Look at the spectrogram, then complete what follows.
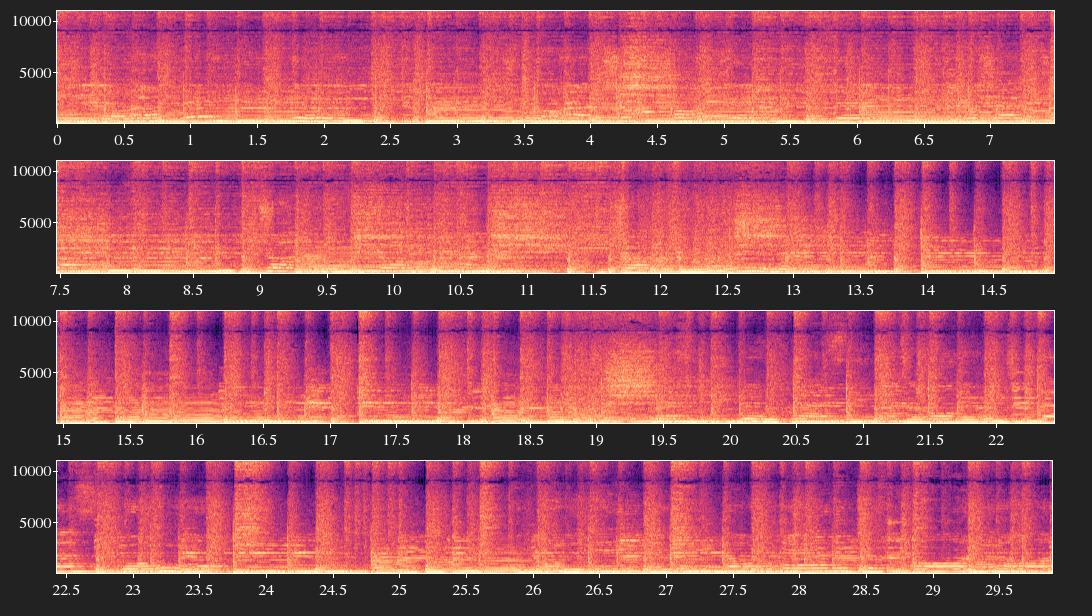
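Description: A live band playing with a steady beat: drum kit, electric bass, electric guitar and saxophone, with a woman singing.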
